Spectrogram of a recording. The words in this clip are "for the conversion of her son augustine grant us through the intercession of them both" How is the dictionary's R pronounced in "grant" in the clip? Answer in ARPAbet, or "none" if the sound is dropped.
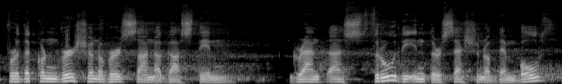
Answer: R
